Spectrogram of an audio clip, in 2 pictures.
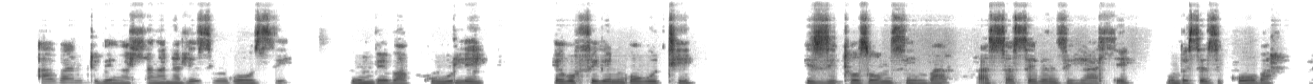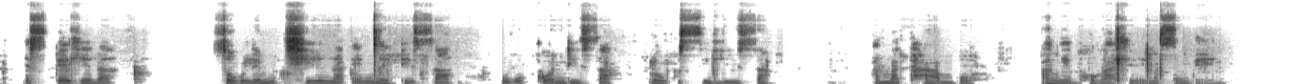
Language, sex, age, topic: North Ndebele, female, 18-24, health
